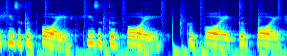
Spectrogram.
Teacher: So again, that D, the D sound completely disappears, or in fact, it changes to a B sound to join on to the next word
